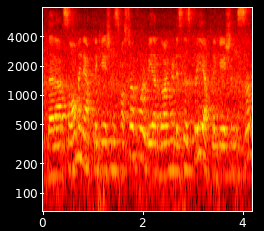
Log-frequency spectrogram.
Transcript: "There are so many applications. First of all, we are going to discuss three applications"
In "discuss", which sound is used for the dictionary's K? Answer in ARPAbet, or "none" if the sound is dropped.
none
